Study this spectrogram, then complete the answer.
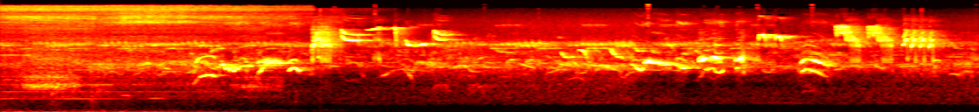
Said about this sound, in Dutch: En ondertussen zong de merel.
